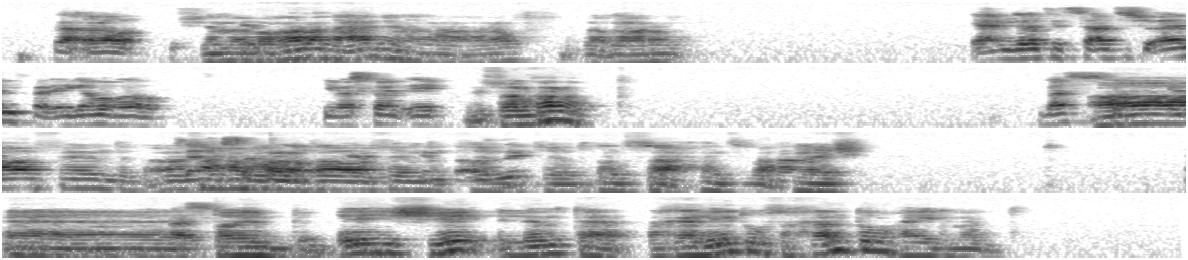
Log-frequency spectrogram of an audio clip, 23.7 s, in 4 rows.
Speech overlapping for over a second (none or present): present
